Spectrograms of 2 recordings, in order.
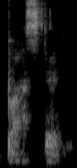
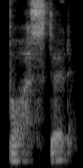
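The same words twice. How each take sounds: First: Busted breathed out very softly, barely audible; mouthed Busted at a near whisper; barely voiced busted. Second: Under the breath. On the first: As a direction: say Busted almost silently, under your breath. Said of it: "she couldn't hear me". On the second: Retold or imitated. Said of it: "I didn't say it".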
